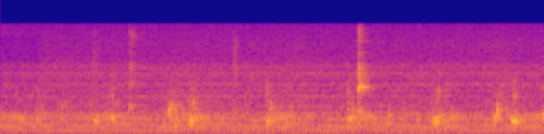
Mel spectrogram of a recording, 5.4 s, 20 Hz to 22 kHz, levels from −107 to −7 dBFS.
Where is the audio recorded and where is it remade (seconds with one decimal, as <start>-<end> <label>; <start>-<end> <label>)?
0.0-1.4 recorded; 1.4-4.6 remade; 4.6-5.4 recorded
